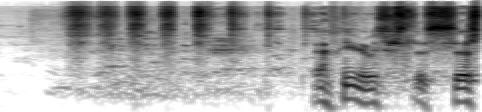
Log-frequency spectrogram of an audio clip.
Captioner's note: laughter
